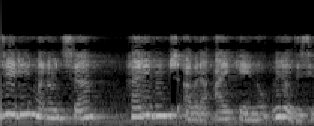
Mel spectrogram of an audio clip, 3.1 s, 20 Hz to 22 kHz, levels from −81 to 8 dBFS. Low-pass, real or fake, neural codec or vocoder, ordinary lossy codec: none; real; none; none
